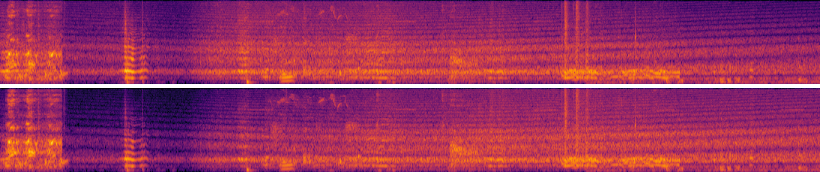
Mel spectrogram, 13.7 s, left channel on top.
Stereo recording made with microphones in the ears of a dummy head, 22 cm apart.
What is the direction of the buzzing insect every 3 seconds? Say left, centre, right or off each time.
left, left, centre, right, right.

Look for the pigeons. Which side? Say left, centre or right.
centre.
